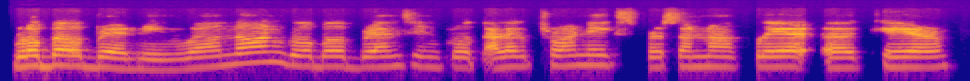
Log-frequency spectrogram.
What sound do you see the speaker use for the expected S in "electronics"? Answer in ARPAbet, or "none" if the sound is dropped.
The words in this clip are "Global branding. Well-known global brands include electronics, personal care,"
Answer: S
